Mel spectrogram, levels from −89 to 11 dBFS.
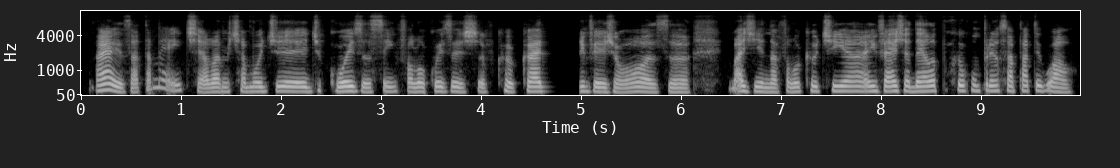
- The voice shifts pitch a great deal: No, narrow, 2.4 semitones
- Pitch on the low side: No, medium, 180 Hz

